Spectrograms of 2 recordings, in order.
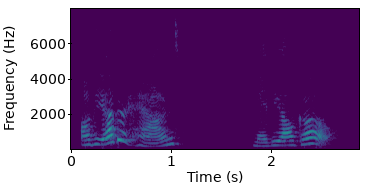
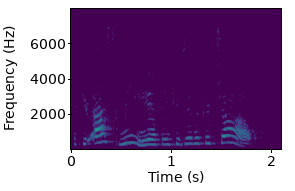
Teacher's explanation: with introductory words we use rising intonation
